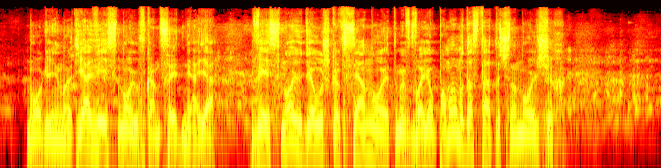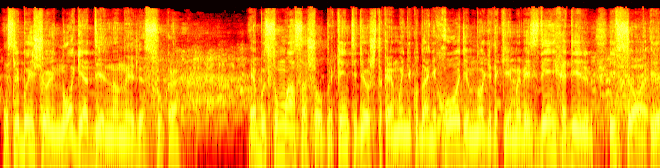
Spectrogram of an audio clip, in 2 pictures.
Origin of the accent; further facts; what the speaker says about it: Kazakhstan; Еще, кстати, я казах.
